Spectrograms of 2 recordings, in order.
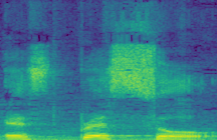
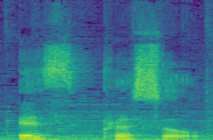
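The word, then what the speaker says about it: espresso: এসপ্রেসো যেটি এক ধরনের কফি অনেকেই এই ওয়ার্ডটিকে প্রোনাউন্স করে এসপ্রেসো কারণ এটিতে দুটি এস আছে স্পেলিং এ কিন্তু আমরা দুটি এস থাকলেও একটি এস এর প্রোনাউন্সিয়েশনই করবো এসপ্রেসো I love to have a strong cup অফ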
